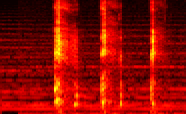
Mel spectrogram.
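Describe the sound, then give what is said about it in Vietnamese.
Dry, intermittent coughing in a room from a seriously ill young woman: three separate harsh coughs, evenly spaced, each followed by a smaller catch, over a faint steady hum. “Đột nhiên trong phòng vang lên tiếng ho khan đứt quãng.”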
